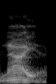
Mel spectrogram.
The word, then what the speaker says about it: Naya: Listen, first of all, let me apologize for mispronouncing your name. It is Naya.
